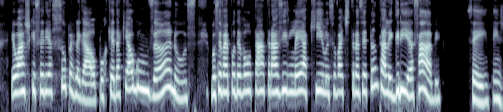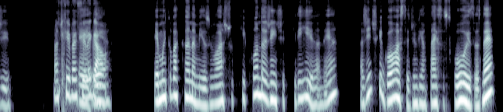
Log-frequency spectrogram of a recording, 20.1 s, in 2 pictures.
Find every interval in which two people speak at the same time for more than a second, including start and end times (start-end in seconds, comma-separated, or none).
none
